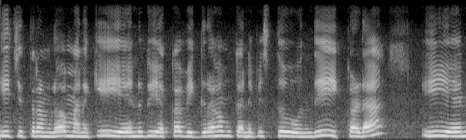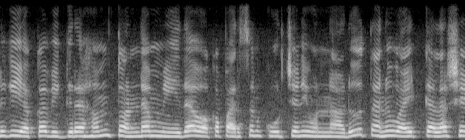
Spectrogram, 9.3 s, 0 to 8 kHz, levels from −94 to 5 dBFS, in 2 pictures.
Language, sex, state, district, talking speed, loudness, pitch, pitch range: Telugu, female, Andhra Pradesh, Srikakulam, 150 wpm, -13 LUFS, 250 Hz, 240-260 Hz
